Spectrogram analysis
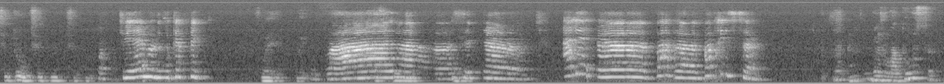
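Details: Adult man, aphasic for a little over a year after stroke, who says he speaks very badly; Broca's aphasia.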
